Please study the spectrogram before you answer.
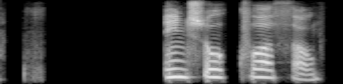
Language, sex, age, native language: Icelandic, male, 9, Icelandic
